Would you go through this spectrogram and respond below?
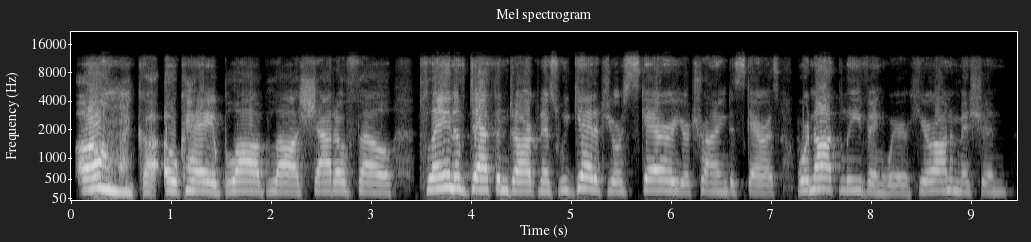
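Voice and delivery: loud exasperated rant; fed up. Acted. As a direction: vent like she's hit her limit. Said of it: "she's hit her freaking limit".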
